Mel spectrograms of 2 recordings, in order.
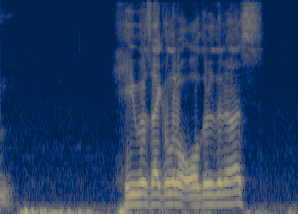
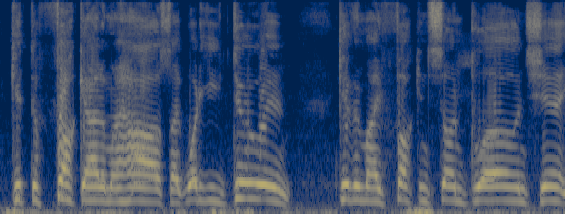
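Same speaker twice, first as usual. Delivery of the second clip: higher, mock furious father kicking him out; angry dad yelling; 6 semitones higher than usual. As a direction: play the pissed-off dad busting the kids. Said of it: "He's so pissed".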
